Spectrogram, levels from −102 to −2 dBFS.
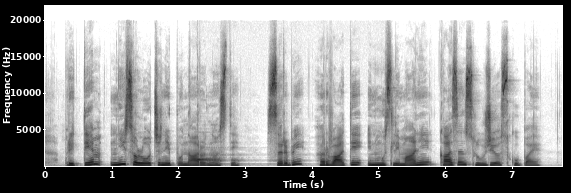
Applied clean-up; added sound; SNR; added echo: neural mask model RNNoise.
